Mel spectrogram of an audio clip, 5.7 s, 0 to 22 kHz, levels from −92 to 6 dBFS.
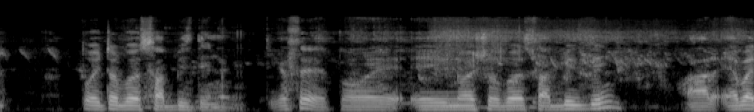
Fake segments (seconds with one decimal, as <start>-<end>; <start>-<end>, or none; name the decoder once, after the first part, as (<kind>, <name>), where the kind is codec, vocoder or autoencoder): none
